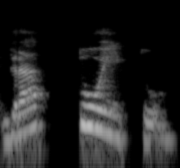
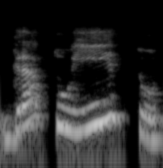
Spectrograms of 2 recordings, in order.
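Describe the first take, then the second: First: The stress does not fall on the 'i'. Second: The stress falls on the 'i' sound. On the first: The speaker calls it right. "Mas a pronúncia correta é gratuito" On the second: The speaker calls it wrong. "da forma que as pessoas às vezes falam... o i iria ser o mais forte"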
